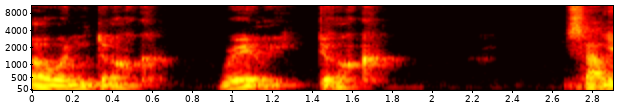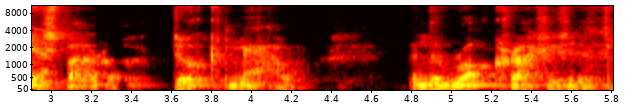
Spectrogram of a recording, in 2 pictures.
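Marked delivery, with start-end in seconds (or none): 0.0-4.3 slow, deliberate, read-aloud delivery. Retelling an episode's opening scene aloud, quoting a warning: David Tennant voice. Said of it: "I read this in Tennant's voice".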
